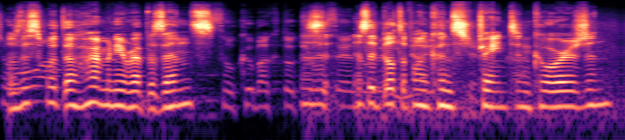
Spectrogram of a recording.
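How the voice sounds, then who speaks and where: A woman's voice: lowish voice, steady tone, fairly quick, a crowd in the background, voice pushed down, lightly acted. A woman voicing a defiant, bitter young male gambler from a video game, sardonic and accusing. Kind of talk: reading game dialogue aloud in character.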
